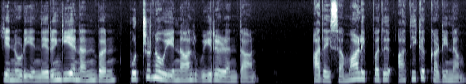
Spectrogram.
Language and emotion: Tamil, sad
